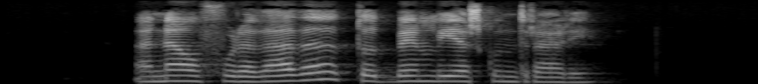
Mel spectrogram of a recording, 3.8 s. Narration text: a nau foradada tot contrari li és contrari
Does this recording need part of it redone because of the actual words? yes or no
yes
